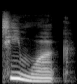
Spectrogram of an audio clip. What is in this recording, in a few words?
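"teamwork", British English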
